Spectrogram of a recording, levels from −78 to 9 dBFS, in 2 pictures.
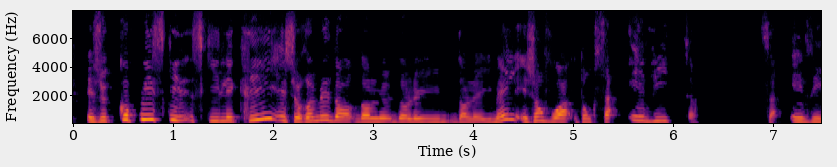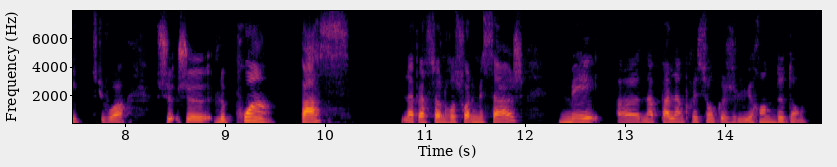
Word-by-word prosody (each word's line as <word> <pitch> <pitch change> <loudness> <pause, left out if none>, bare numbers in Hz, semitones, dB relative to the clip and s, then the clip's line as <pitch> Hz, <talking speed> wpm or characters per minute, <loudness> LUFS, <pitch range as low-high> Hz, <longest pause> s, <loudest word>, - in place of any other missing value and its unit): et 250 - +4
je 255 - 0
copie 335 +7 +6
ce 360 - -10
qui 305 -3 0
ce - - -10
qu'il 260 -1 -3
écrit 295 +7 +2 0.2
et - - +1
je 250 - +2
remets 265 +7 +2
dans 255 -3 +2
dans 220 +1 +3
le 215 -1 +1
dans 215 +1 0
l'e 210 +1 -2 0.2
dans 190 -1 -1
l'e-mail 185 - -1
et 235 - +1
j'envoie. 240 -1 +3
Donc 215 0 -5
ça 230 - -2 0.2
évite 260 -3 -4 0.9
ça - - -10
évite, 225 -4 -3
tu 165 - -15
vois? 165 +4 0 0.3
Je 195 - -5
je 185 -2 -1
le 180 0 -1
point 230 +4 +3 0.2
passe. 190 +6 +3 0.5
La 175 0 0
personne 195 +1 +2
reçoit 195 +2 +1
le - - -5
message 185 +8 -1 0.3
mais 200 +6 -2 0.2
heu, 175 0 -2
n'a 175 +1 -5
pas 210 -1 0
l'impression 210 +1 -5
que 220 - -5
je 160 0 -12
lui 170 0 -5
rentre 190 +1 -5
dedans 155 -5 -5
215 Hz, 190 wpm, -25 LUFS, 185-255 Hz, 0.9 s, copie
